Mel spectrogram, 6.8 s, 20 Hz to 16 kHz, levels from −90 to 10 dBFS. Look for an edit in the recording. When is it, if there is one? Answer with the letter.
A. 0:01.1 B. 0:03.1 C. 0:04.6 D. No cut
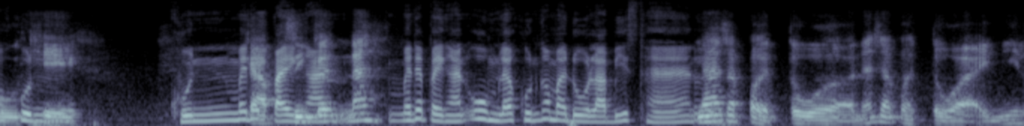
C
